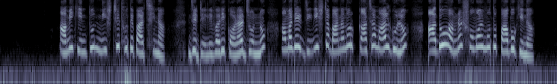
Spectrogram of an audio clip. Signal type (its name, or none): none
